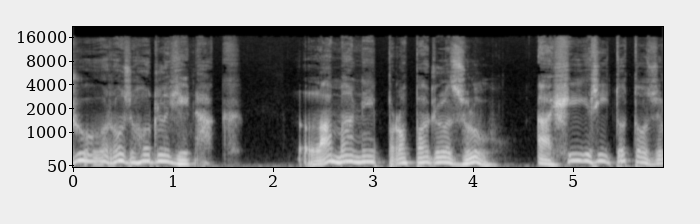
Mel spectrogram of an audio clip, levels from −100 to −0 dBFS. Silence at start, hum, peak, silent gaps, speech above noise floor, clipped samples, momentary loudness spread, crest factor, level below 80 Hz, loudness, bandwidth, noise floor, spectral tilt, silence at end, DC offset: 0 s; none; -4 dBFS; none; 33 dB; under 0.1%; 12 LU; 14 dB; -36 dBFS; -19 LUFS; 17 kHz; -51 dBFS; -5.5 dB/octave; 0 s; under 0.1%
